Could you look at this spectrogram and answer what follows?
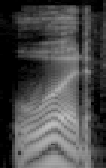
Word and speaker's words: wood: it and without that wood okay be careful with the pronunciation here of this word Madera wood it's just like the modal verb I would do it if I could would would but my data would it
